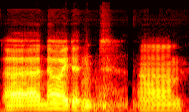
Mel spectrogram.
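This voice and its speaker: A man's voice: mid-range voice, very slow, smooth, dull audio. A man playing a tabletop roleplaying game, casually narrating his character's actions in the third person.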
